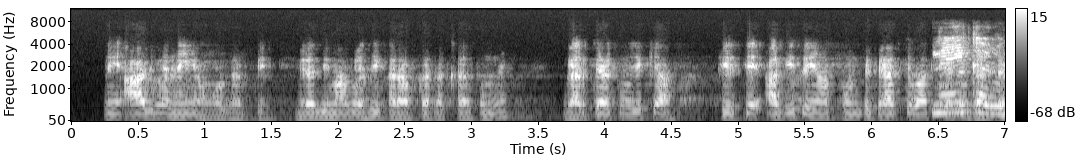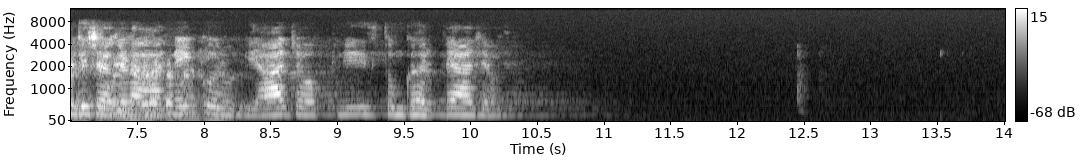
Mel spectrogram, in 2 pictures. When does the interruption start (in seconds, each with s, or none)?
6.5 s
